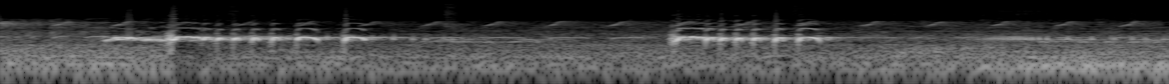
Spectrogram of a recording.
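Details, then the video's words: Local zebra dove with a rare, unusual rhythm, used to provoke rivals into answering. Two bursts of rapid pulsed cooing near one pitch, each a quick rolling trill of about eight beats, with faint higher chirps from other birds behind. "Burung Perkutut Lokal berirama Unik Langka gacor"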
